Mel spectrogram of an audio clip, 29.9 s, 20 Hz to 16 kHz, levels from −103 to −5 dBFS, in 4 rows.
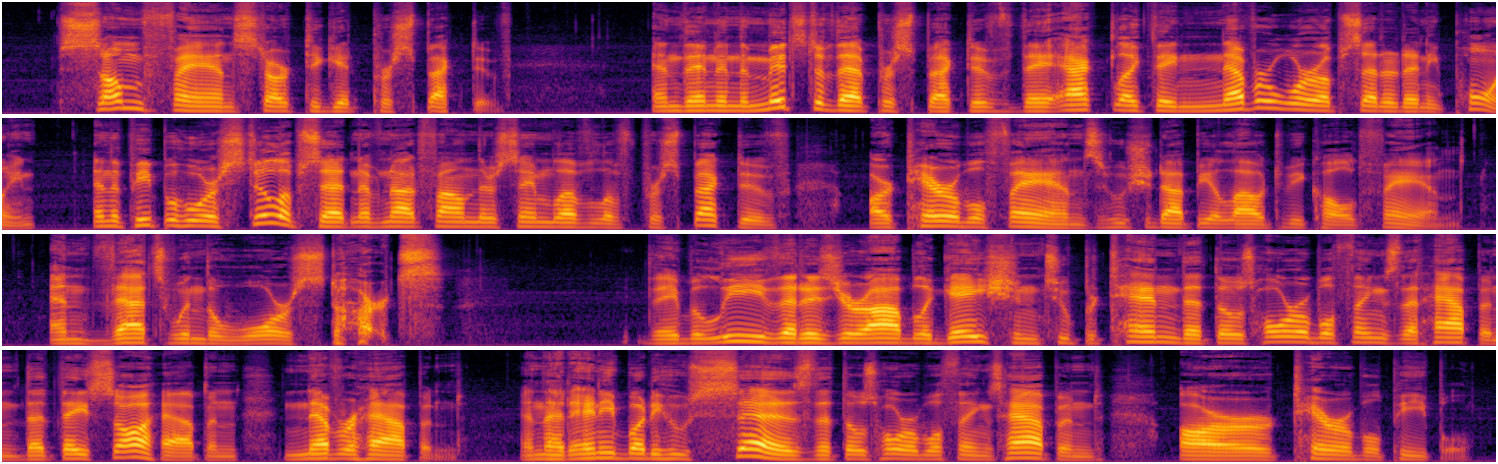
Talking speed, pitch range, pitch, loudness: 185 wpm, 125-155 Hz, 140 Hz, -22 LUFS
